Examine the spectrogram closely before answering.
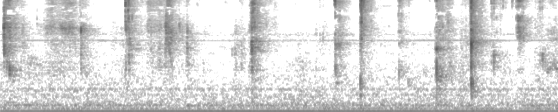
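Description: Eating sounds from shrimp being peeled and eaten: irregular soft, wet clicks and chewing smacks over a steady low hum.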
